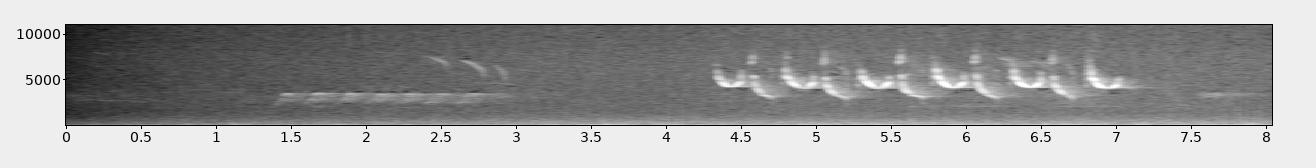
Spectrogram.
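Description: Birdsong fading in over a low steady rumble: first a short trill, then a songbird repeating a high, downward-sliding note six times, about two a second.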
